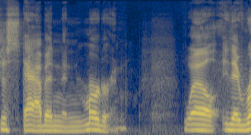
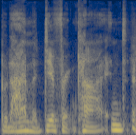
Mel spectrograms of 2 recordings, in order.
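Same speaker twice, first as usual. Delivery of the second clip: soft, menacing killer voice; 3 semitones lower, 9 dB quieter than usual. Retelling a movie scene where the killer calls a woman, Ghostface voice. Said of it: "he comes in the fucking Ghostface voice".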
